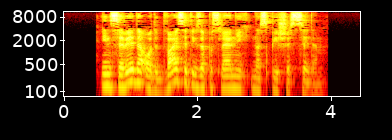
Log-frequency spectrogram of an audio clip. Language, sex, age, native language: Slovenian, male, 18-29, Croatian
